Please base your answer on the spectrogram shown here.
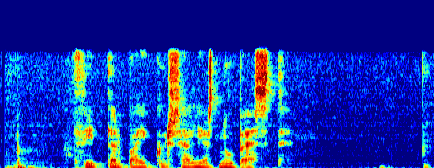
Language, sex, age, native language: Icelandic, male, 40-49, Icelandic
